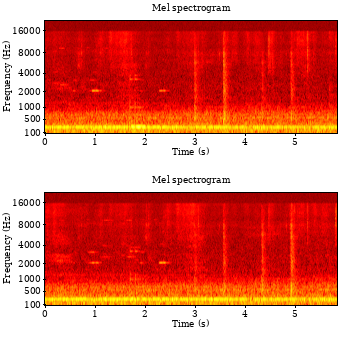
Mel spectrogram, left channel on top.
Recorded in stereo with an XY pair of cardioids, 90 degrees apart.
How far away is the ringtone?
About 2 m.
